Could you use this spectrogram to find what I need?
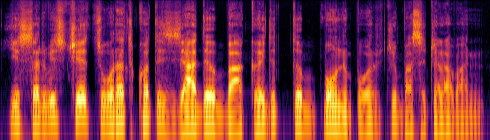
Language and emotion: Kashmiri, neutral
